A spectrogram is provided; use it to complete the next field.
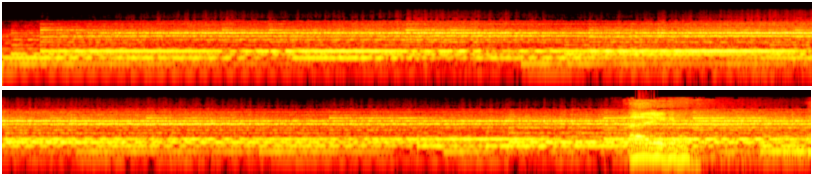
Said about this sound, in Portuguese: formam esta banda com a estrutura básica de baixo, guitarra e bateria. Pudesse a descomunal energia desta música mudar a cabeça do mundo.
